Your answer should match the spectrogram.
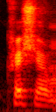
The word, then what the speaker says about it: Krisha: Krisha rhymes with Trisha. – It's like Trisha with a K.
